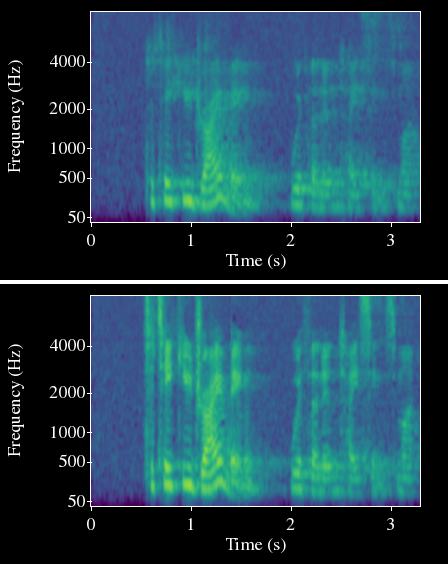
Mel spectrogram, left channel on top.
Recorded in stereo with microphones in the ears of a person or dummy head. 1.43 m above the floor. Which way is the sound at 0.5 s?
65° right (ahead or behind).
